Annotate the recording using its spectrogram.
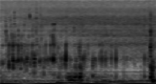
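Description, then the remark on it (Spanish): A drink is poured into a glass, a steady trickling splash lasting a couple of seconds over a low background hum. “tantas dudas me dio sed”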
